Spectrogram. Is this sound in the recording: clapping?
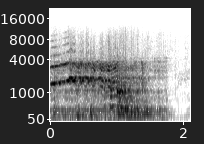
no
